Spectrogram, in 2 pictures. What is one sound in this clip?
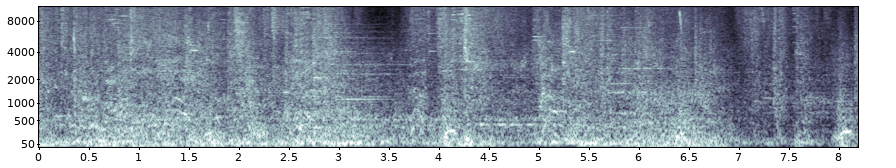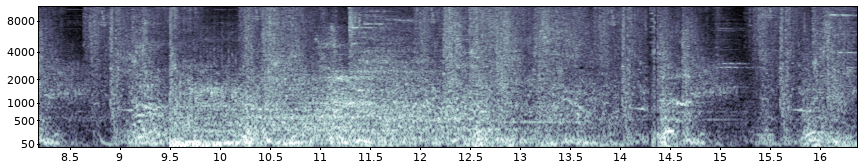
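Video game spell effects crackle and clash in a fast battle.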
